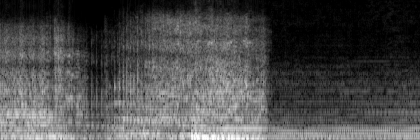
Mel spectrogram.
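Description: A giant monster's roar as an animation sound effect, in two long blasts; the second, the loudest, cuts off suddenly about two and a half seconds in, leaving sustained music notes.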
